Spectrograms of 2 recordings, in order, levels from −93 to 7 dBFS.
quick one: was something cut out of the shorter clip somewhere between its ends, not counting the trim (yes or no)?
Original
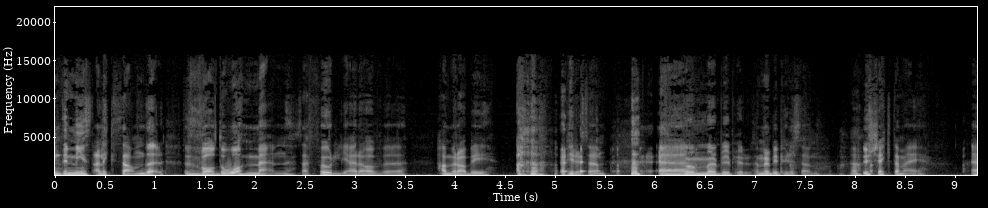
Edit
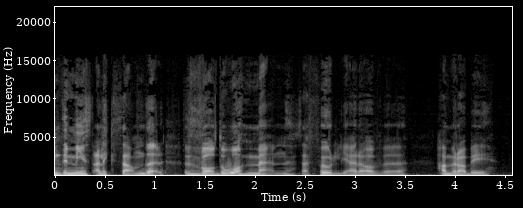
no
